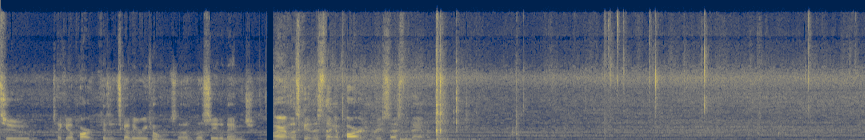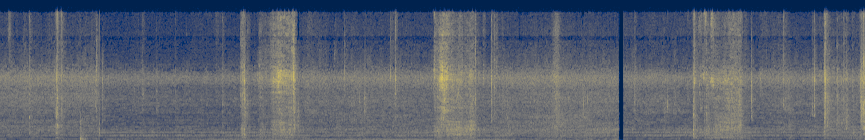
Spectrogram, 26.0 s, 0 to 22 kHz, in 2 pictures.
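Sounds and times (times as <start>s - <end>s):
parts clicking and knocking: 5.9s - 7.9s.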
